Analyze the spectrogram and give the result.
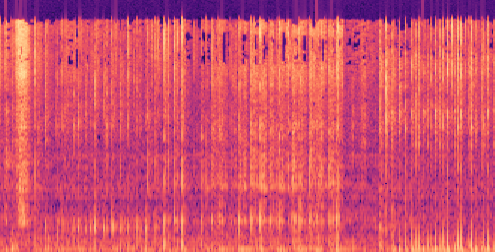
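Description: A hollow, map-print faux leather hard Firmoo eyeglasses case is opened and closed, then tapped and scratched with long nails. Dull, low, hollow knocks mix with steady scratching, and the clip ends in a faster run of close, sharp taps.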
